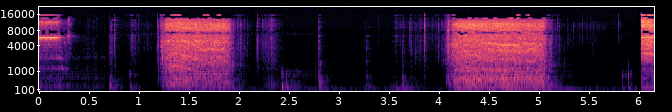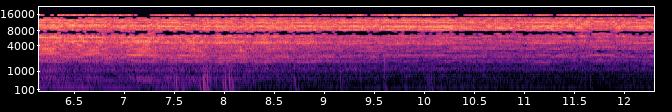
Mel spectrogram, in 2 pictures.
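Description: Two short bursts of a drill press boring into a steel blade, then an angle grinder runs steadily, its disc grinding the edge of a leaf-spring steel blade.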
